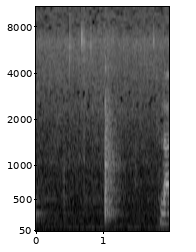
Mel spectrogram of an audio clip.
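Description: Chopped onion, green chilli, ginger and garlic sizzling in oil in a heavy iron kadai over high heat: a faint, steady hiss, with one short click about a second in.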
